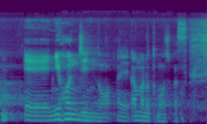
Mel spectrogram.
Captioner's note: speaking japanese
